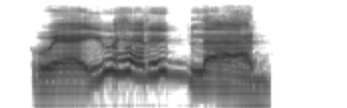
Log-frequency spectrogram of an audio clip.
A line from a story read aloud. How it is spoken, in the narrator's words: Her voice was nasally and harsh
